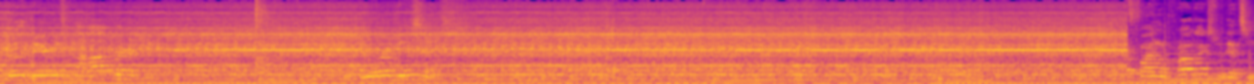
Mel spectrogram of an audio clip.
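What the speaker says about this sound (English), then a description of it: "Turn on the machine. Throw the berries in the hopper." An IMARCA tomato strainer machine runs steadily while processing berries fed into its hopper, a loud continuous motor hum with a constant whine, close and unbroken until it cuts off near the end as voices briefly come in.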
